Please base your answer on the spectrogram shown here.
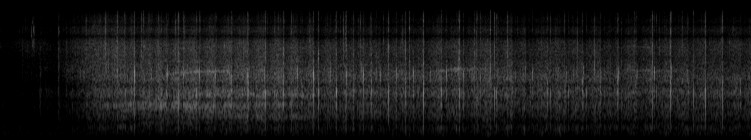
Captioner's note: applause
